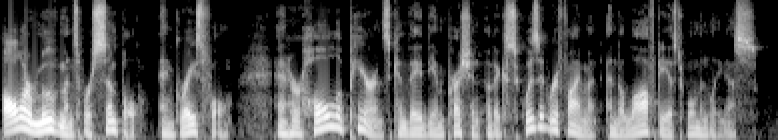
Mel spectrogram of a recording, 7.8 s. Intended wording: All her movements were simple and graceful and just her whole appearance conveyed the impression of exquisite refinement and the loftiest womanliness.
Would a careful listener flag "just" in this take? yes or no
yes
